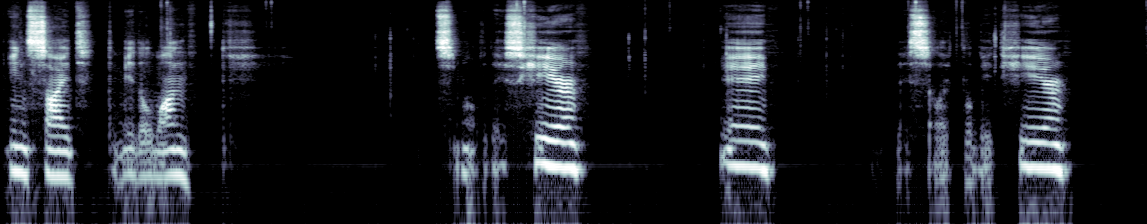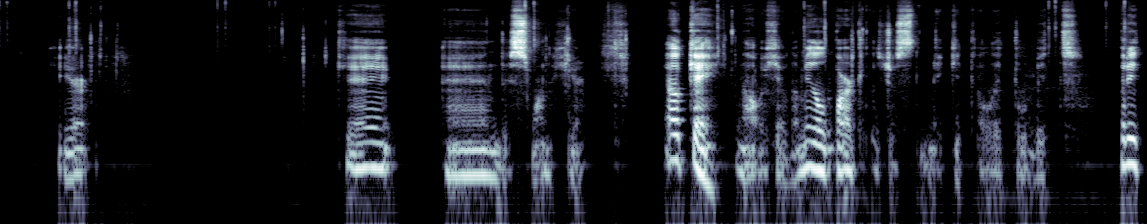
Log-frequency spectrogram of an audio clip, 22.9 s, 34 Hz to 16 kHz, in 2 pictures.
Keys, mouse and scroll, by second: 2.7 click, 4.0 g, 6.7 shift+middle click, 8.0 click, 8.3 g, 9.6 click, 10.0 g, 12.2 click, 12.4 g, 14.2 click, 14.5 g, 17.9 shift+middle click, 19.5 click, 20.0 g, 22.5 click.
